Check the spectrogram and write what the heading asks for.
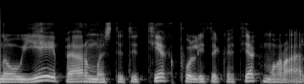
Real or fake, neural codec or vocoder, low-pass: fake; codec, 24 kHz, 6 kbps, HILCodec; 7.2 kHz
